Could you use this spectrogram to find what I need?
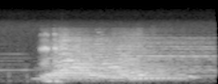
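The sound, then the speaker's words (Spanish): A frog croaks in a loud, dense, rasping burst that starts after a short quiet lead-in and continues steadily to the end. “Una rana, qué linda. Hola, hermana rana, ¿qué tal estás?”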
